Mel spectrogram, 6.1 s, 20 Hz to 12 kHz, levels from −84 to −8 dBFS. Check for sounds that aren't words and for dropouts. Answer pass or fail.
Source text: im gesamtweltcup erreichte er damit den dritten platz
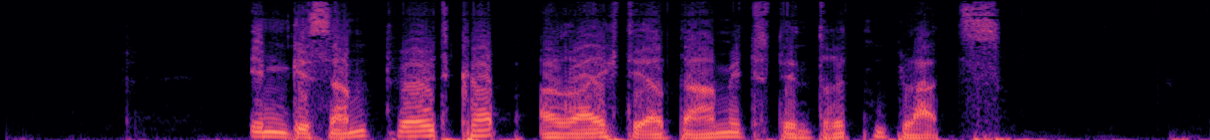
pass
